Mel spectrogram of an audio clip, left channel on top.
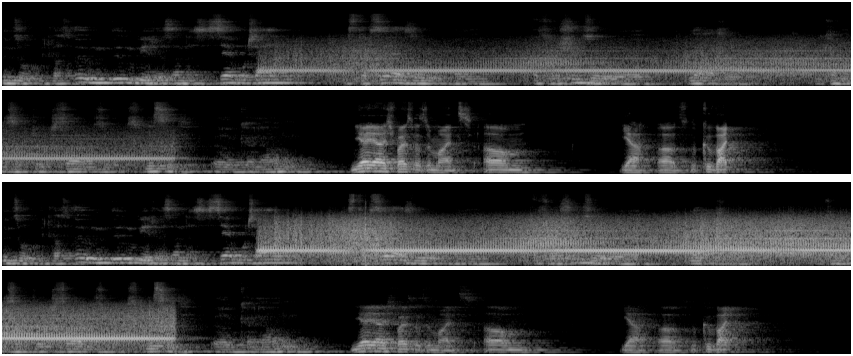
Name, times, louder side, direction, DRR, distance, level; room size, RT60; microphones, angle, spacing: voice 1, 0.0-2.8 3.4-4.8 5.3-6.5 6.9-7.4 8.1-11.4, equal, 10° right, 1 dB, 2.0 m, -33 dB
sound 1, 2.5-10.2, right 9 dB, 60° right, 0.3 m, -24 dB
voice 2, 12.0-13.8 14.7-15.7, left 5 dB, 70° left, 12 dB, 0.7 m, -29 dB
10.0 x 7.4 x 6.6 m, 1.1 s
head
